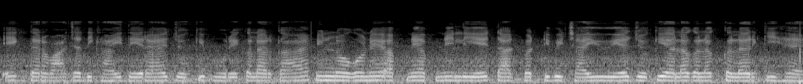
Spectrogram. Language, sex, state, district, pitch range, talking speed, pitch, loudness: Hindi, female, Uttar Pradesh, Jyotiba Phule Nagar, 170-180 Hz, 185 wpm, 180 Hz, -14 LUFS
